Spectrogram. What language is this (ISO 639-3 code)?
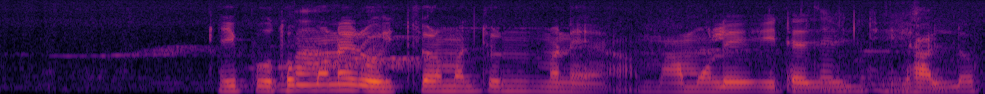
ben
